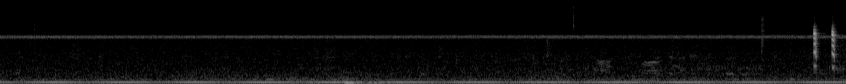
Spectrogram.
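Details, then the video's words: Barking gecko heard at Garagab bushcamp in the Kgalagadi while a gemsbok was being filmed: three sharp, dry clicks in quick succession near the end, over a steady electrical hum and a constant high tone. "Barking gecko sound"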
